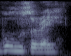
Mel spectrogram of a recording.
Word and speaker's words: Woolfardisworthy: the village's name out, it reads very clearly Woolfardisworthy. Yes. But everybody local calls it Woolsery. So it's not a silent letter, it's a silent half the word. Yes. we lose the whole Fardisworth bit and just keep the Woolsery.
